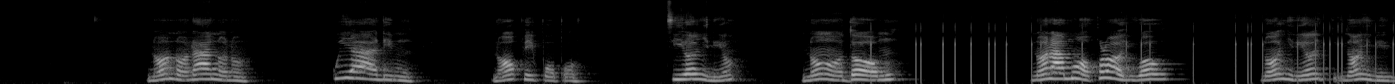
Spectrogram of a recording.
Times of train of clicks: 8.71-13.94

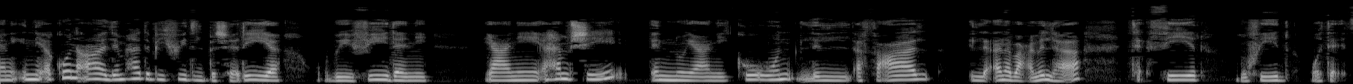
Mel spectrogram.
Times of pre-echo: 1.51-1.56, 6.48-6.51, 11.27-11.32

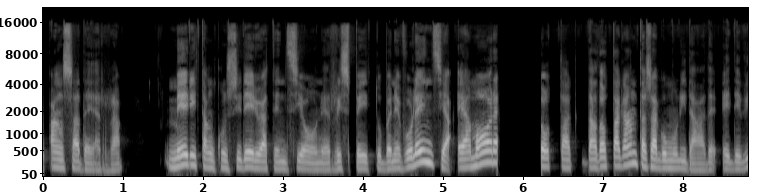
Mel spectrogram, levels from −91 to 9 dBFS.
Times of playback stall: 5.67-6.23

